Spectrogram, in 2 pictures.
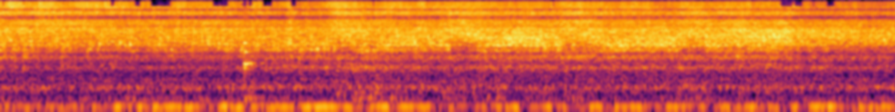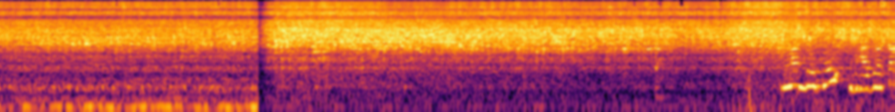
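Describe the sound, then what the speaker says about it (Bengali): Pieces of pointed gourd (potol) fry in hot oil over a low gas flame, giving a steady, close, dense sizzle with faint scraping stirs throughout. There is a brief break near the middle, after which the frying resumes just as strongly. No one speaks. "তেলটা গরম হয়ে গেছে, এখন গ্যাসের ফ্লেমটা আমি লো করে দিয়ে তারপর পটলগুলো ছাড়ছি।"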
